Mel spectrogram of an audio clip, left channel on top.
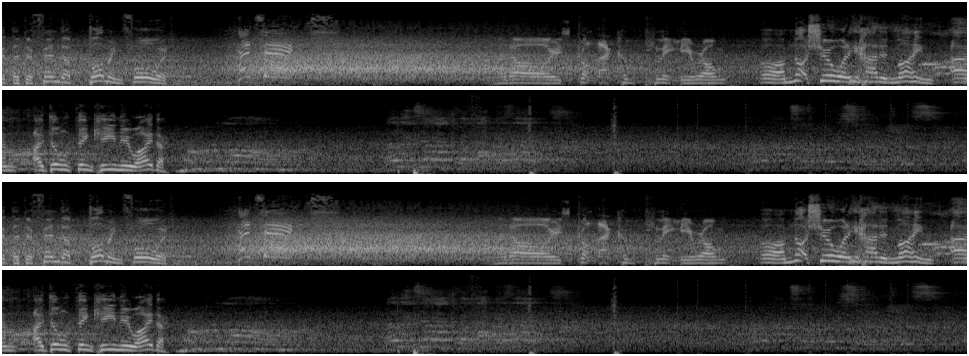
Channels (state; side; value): identical; both; correlation 1.00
